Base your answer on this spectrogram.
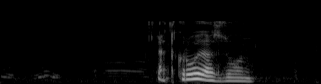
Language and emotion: Russian, neutral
